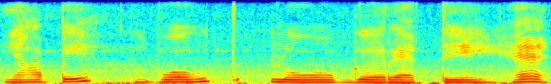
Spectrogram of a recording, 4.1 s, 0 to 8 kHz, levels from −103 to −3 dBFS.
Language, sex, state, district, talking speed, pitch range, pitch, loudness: Hindi, female, Punjab, Fazilka, 85 wpm, 215-235 Hz, 225 Hz, -13 LUFS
